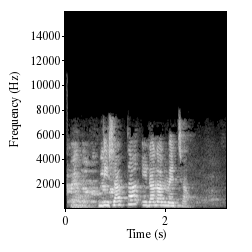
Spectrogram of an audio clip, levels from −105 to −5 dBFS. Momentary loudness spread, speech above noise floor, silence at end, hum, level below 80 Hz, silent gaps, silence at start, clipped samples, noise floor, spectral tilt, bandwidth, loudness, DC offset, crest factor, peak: 10 LU; 29 dB; 0.7 s; none; -62 dBFS; none; 0.05 s; under 0.1%; -45 dBFS; -2.5 dB/octave; 7.8 kHz; -16 LUFS; under 0.1%; 16 dB; -2 dBFS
